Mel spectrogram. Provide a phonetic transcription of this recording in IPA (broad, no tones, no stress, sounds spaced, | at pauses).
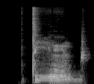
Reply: t i ɾ ẽ b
